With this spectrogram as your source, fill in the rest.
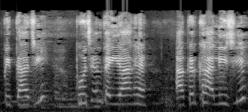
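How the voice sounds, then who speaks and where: A woman voicing a gentle, distressed young daughter-in-law in a cartoon story, pleading respectfully and earnestly. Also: high-pitched, measured pace, exaggerated voice. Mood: dutiful.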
